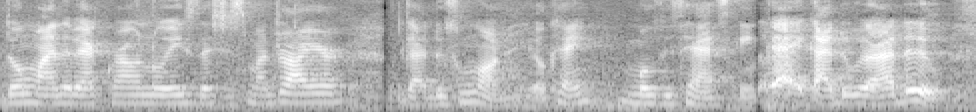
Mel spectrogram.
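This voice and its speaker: An animated, very fast voice comes through audible room echo and noticeable background noise. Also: woman. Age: 20s. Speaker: lifestyle vlogger. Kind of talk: casual chat.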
